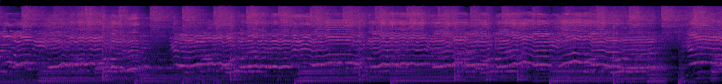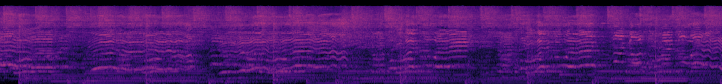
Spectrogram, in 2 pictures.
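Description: Youth gospel choir singing live, a female lead singer out front with the choir behind her, over a band accompaniment with held bass notes and a steady beat.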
